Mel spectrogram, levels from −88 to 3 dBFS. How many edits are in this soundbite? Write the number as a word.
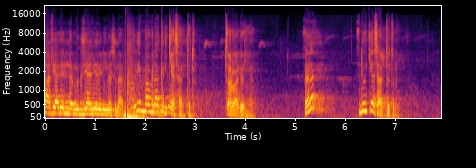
one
